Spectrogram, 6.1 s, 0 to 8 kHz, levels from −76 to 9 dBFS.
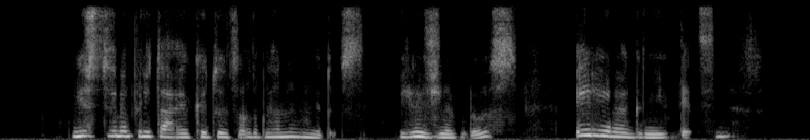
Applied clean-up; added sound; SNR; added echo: neural diffusion model UNIVERSE++.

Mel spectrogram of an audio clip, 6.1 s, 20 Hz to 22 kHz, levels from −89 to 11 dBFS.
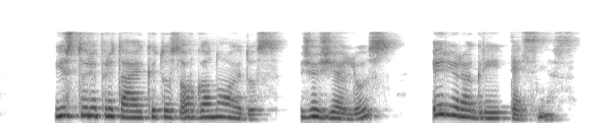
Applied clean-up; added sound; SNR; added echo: none; none; none; none.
